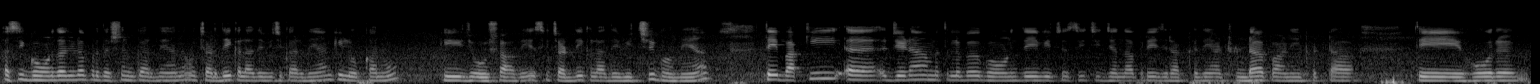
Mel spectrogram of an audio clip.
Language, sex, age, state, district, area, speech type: Punjabi, female, 30-45, Punjab, Rupnagar, rural, spontaneous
